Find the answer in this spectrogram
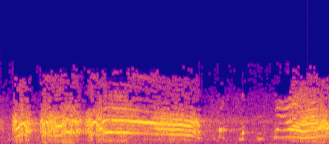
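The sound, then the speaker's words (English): A woman performer who does imitations voices a bird with a loud, rooster-like crowing call, a long wavering squawk followed by short clucking bursts and another rising cry. “This is an imitation of a bird.”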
